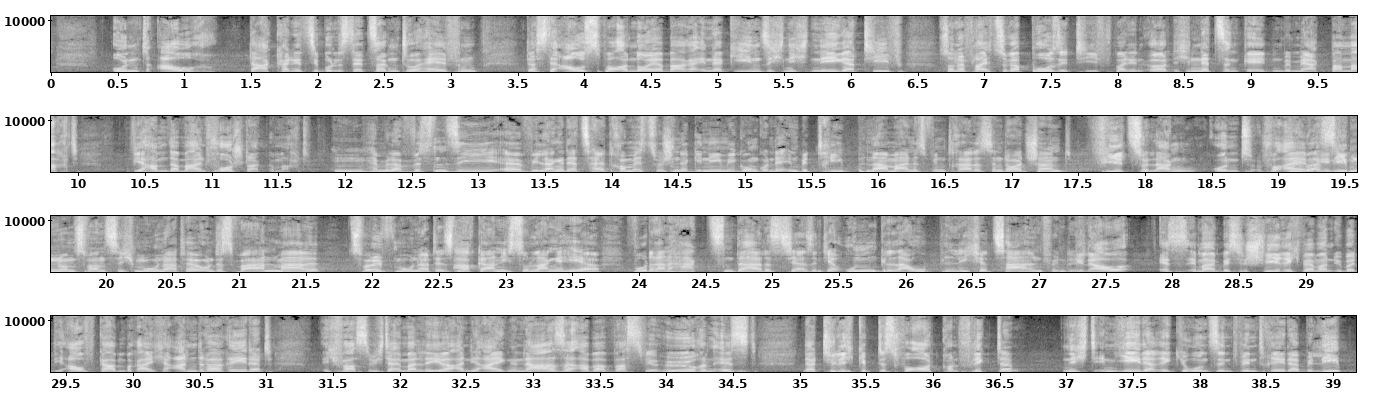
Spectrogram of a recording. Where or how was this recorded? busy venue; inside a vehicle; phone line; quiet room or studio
busy venue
